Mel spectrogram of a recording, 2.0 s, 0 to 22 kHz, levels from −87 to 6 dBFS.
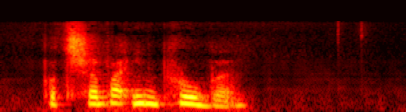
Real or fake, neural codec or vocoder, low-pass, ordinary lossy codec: fake; codec, 24 kHz, 0.9 kbps, DualCodec; 10.8 kHz; MP3, 48 kbps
